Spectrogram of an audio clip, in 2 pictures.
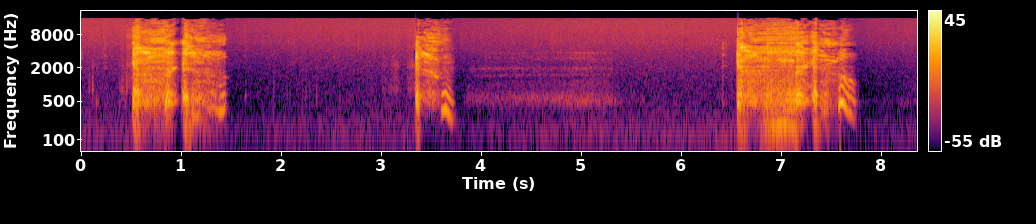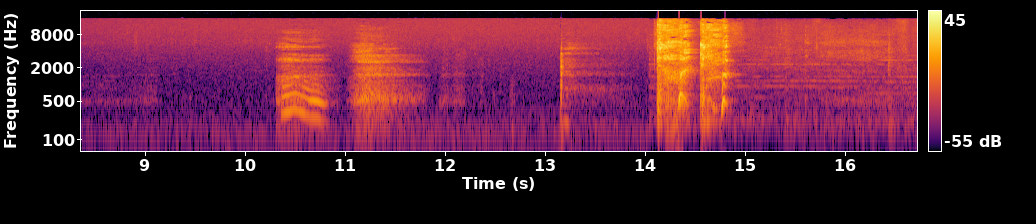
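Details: Harsh, wet, hacking coughs in separate bouts with throat clearing and gagging, from a person who skipped breathing treatments repeatedly; chest hurts; choking cough, possibly allergies.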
